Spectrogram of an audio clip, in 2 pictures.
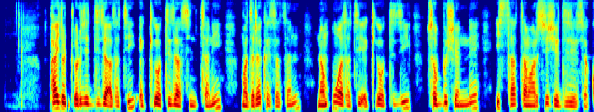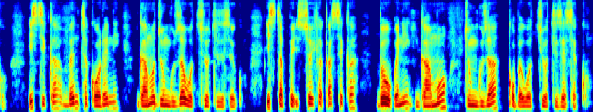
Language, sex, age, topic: Gamo, male, 25-35, government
